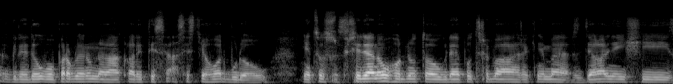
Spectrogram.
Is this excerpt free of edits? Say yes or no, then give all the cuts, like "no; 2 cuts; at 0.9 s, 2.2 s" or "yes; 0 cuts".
yes; 0 cuts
